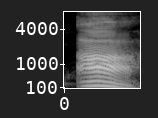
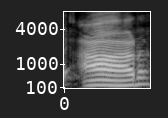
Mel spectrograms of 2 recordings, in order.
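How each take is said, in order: First: "আ" as an open ah, no R; imitated English r-less "আ"; native letter R. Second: "আর" with the final R sounded; local-style "আর", audible R; local letter R. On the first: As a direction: drop the R completely, just "আ". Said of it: "ওরা বলবে কি". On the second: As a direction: say "আর" the Bengali way, R pronounced. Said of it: "আমরা বলি কি". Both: Shown as a demonstration.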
